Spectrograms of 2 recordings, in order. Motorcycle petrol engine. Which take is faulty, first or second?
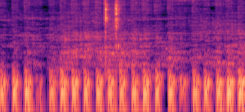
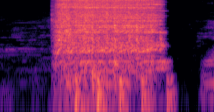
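second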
